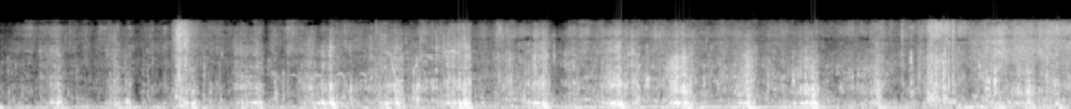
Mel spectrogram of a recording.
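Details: Horse (Equus caballus), chewing: eating.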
